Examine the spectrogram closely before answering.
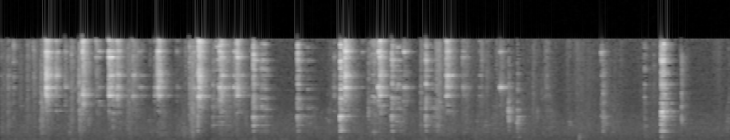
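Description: Metal forks clinking and scraping against dinner plates while eating: irregular sharp clinks, busiest in the first half and sparser later, with one louder clink near the end.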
